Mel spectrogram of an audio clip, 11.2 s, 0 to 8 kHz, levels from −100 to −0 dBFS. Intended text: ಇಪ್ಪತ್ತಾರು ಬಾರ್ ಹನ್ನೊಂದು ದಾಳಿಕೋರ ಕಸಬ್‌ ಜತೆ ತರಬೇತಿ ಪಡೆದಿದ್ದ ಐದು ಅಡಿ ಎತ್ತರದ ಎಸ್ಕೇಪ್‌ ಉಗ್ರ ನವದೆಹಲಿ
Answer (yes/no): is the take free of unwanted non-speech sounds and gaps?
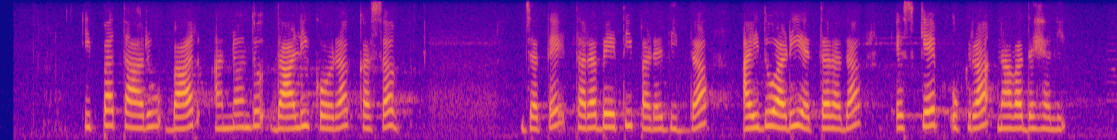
yes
